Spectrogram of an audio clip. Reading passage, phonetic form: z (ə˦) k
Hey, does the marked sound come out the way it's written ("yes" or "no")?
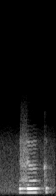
no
